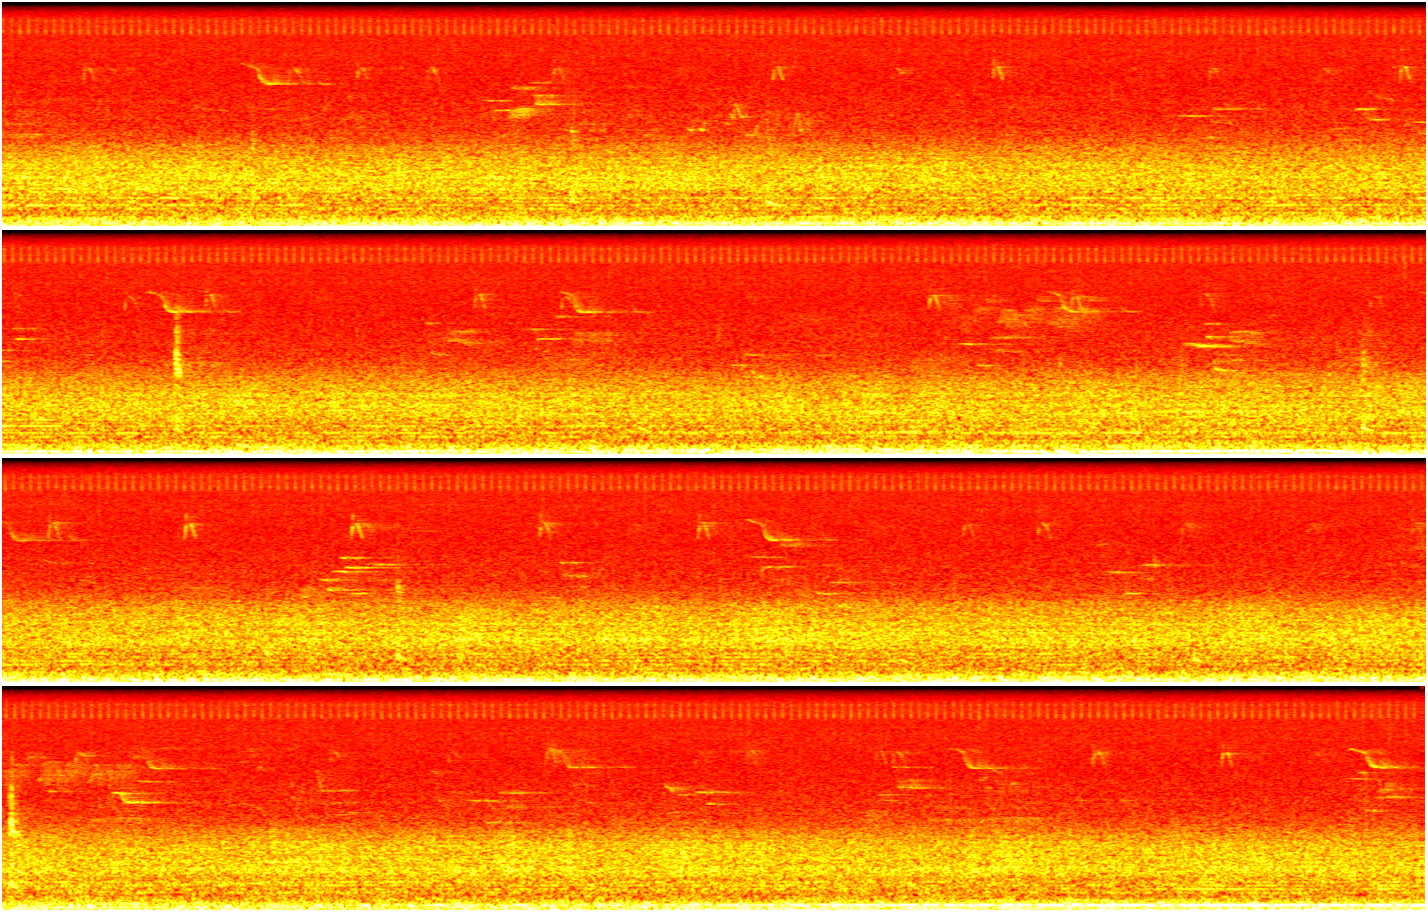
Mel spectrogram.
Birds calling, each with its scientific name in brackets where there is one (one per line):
Red-winged Blackbird (Agelaius phoeniceus)
Wood Thrush (Hylocichla mustelina)
American Robin (Turdus migratorius)
Eastern Kingbird (Tyrannus tyrannus)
